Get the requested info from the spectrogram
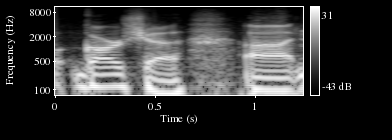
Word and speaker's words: Garcea: Yes, G-A-R-C-E-A is how you spell Garsha. Not any other way. I'm not going to confuse people, but G-A-R-C-E-A.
